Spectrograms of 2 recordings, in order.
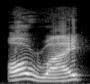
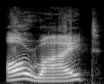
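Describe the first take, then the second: Both takes have the same delivery.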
